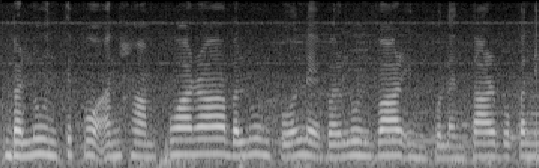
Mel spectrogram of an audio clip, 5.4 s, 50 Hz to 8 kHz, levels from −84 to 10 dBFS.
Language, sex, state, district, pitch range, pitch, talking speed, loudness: Mizo, female, Mizoram, Aizawl, 185-210 Hz, 200 Hz, 190 wpm, -17 LUFS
